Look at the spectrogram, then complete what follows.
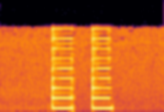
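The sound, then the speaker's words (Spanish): Two short, identical electronic beeps sound a moment apart over a faint line hiss, the kind of call-waiting tone that cuts into a phone conversation. No one speaks. “Sonido, pero se le corta la llamada cuando le entra una llamada.”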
